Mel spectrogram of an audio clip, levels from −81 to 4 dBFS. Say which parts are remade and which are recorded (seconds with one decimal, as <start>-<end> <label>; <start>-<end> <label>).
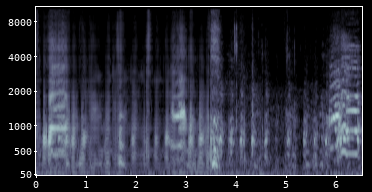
0.0-3.5 remade; 3.5-6.5 recorded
